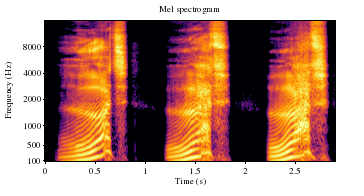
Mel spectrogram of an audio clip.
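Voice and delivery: loud acted sneezes, rising in pitch; three sneezes. A narrator's reading. Moved showman sneezes three times, explosively loud. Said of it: "他又打了三个喷嚏".

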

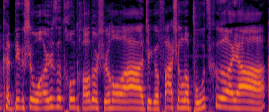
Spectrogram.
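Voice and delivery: high wailing lament; hammed-up grieving father; father wailing over his son's head; crying. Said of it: "就开始哭了".

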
